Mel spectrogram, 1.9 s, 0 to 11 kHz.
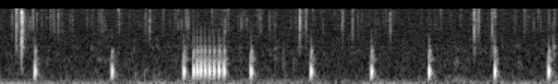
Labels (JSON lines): {"label": "biophony, knock croak", "recorder": "SoundTrap 300"}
